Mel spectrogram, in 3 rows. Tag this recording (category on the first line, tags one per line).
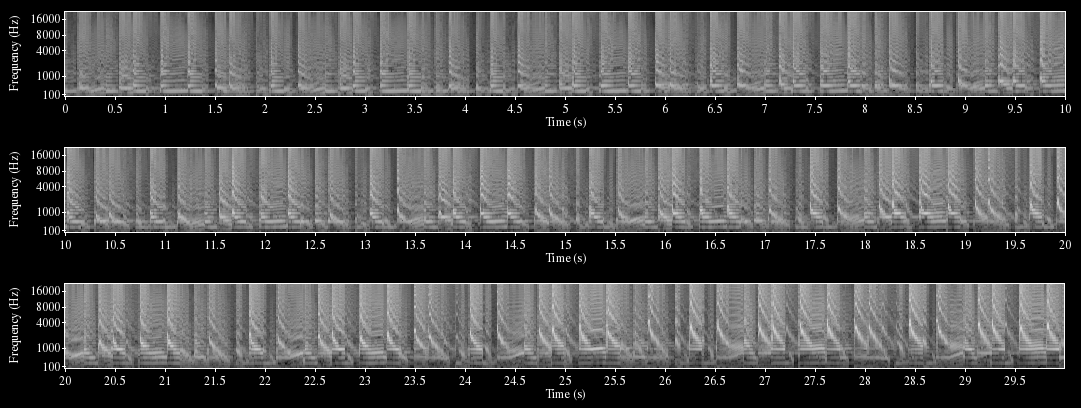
Music > Solo instrument
303
acid
bass
club
dance
electro
electronic
house
lfo
loop
rave
synth
techno
trance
